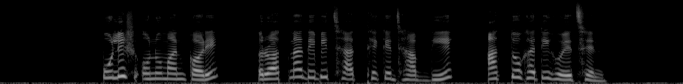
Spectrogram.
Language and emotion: Bengali, neutral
